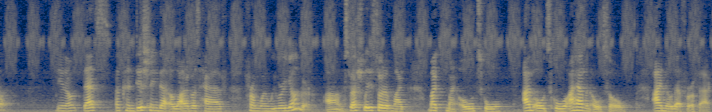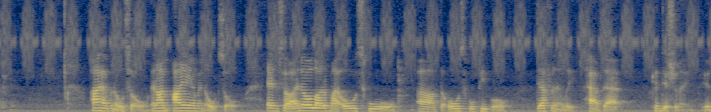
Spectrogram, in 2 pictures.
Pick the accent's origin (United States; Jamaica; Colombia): Jamaica; I'm Jamaican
